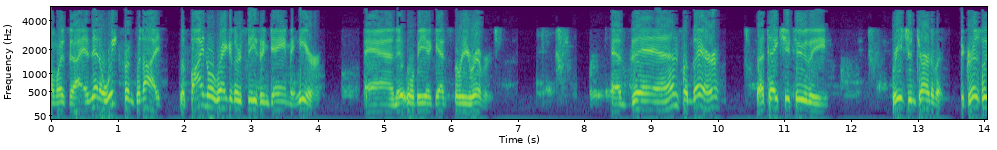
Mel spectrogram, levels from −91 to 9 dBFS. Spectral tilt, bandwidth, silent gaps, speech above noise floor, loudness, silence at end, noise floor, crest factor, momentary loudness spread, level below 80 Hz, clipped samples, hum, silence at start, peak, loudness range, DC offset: -5.5 dB/octave; 5.4 kHz; none; 36 dB; -10 LUFS; 0 s; -46 dBFS; 10 dB; 16 LU; -48 dBFS; under 0.1%; none; 0 s; 0 dBFS; 3 LU; under 0.1%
